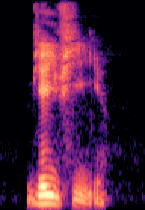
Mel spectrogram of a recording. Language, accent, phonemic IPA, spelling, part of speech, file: French, France, /vjɛj fij/, vieille fille, noun, LL-Q150 (fra)-vieille fille.wav
- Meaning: spinster, old maid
